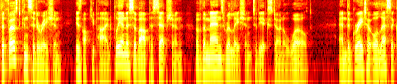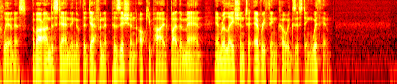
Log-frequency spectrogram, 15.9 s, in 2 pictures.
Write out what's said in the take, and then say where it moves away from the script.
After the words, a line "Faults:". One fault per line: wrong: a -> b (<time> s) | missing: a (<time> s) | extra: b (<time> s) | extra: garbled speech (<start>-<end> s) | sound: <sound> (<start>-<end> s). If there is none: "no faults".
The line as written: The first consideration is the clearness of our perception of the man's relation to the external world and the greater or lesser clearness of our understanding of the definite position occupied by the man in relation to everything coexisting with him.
The first consideration is occupied clearness of our perception of the man's relation to the external world and the greater or lesser clearness of our understanding of the definite position occupied by the man in relation to everything coexisting with him.
Faults:
wrong: the -> occupied (1.6 s)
